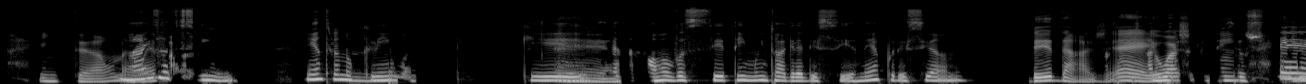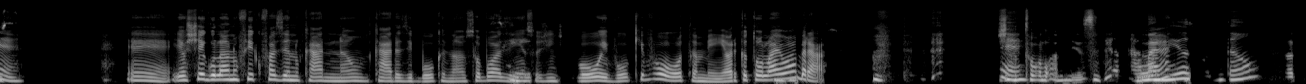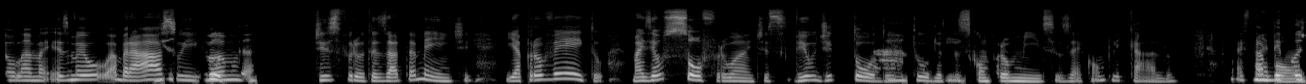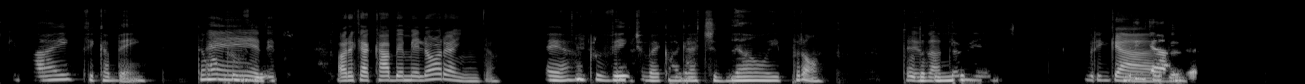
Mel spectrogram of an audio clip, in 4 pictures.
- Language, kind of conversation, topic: Portuguese, advice, Como posso lidar com a pressão para aceitar convites sociais quando estou cansado?
- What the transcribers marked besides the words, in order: distorted speech; tapping; unintelligible speech; static; laugh; laughing while speaking: "Já tô lá mesmo"; chuckle; "mesmo" said as "maesmo"; other background noise; laugh; unintelligible speech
